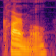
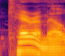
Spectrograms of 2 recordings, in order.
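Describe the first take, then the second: First: The word is said with two syllables. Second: The word is said with three syllables. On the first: "with two syllables, like I do" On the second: "say caramel with three syllables"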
